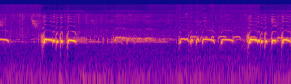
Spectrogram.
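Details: Zebra dove, local type, singing to spur other doves into song; loud stuttering bursts of rounded rolling coos separated by soft purring stretches, three main phrases in quick succession.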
